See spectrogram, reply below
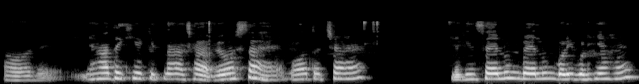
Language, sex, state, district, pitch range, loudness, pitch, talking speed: Hindi, female, Bihar, Araria, 235-270 Hz, -14 LUFS, 255 Hz, 150 wpm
